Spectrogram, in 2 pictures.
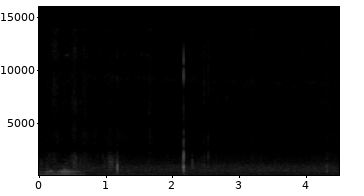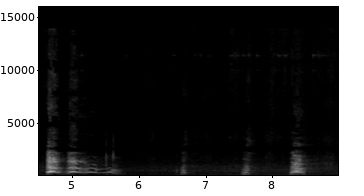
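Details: Dog barking: a few sharp, loud barks spaced irregularly, one followed by a quick double bark with a falling tail, over a quiet indoor background with faint clicks.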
